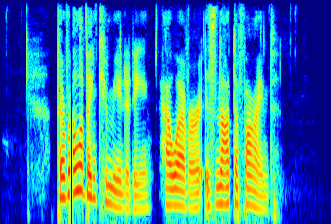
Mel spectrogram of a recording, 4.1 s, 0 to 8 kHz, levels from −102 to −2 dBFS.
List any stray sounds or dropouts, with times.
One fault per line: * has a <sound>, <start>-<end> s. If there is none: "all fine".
* has a dropout, 0.9-0.9 s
